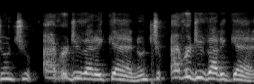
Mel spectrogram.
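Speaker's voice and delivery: put-on high-pitched yelling. Retelling how the checkout lady yelled at the speaker, imitating someone yelling. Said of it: "the checkout lady just starts yelling at me".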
